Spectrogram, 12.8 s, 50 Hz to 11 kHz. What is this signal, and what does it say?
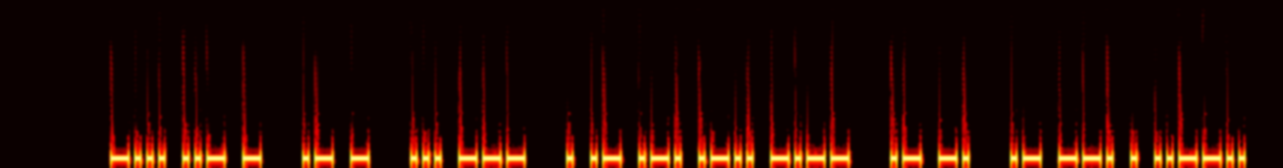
Morse code, heard as a keyed tone, about 20 wpm, 700 Hz. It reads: BUT AT SO EARLY AN AGE?
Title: Sentences from Top 1000 Words - Review Part 3 - 20wpm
